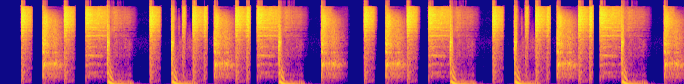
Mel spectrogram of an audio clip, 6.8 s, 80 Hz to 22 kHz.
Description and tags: Loop A01a - Drums
A drum loop at 70 bpm with kick, snare, and three hats. Kick and snare made in FL Studio 11, sequenced in FL Studio 11.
